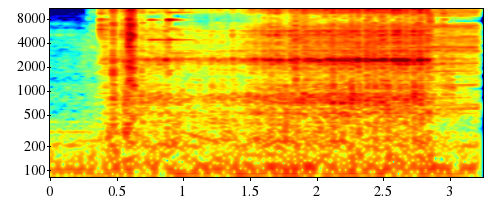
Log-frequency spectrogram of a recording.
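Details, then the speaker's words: DIY kayak electric motor, battery powered, running with the drive chain believed removed to judge motor noise; clean, steady high-pitched whine that builds, holds and winds down with no grinding or rattle; motor runs quietly and normally. "And that's what the sound will be. That's how quiet it will be."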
